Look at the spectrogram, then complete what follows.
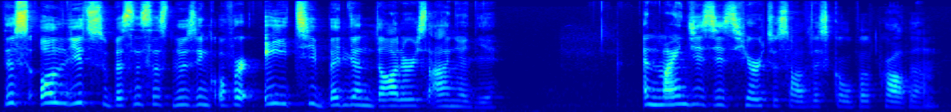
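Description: Young woman, from Lebanon, higher voice, measured, rehearsed pitch, lapel mic. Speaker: startup founder. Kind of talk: scripted pitch.

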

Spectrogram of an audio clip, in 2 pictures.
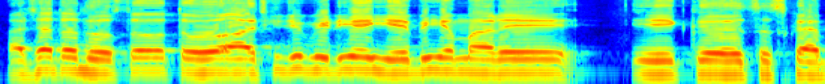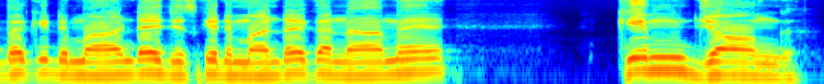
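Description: A man's voice: mid-range voice, fairly even intonation, normal speed, a little mellow, clear, resonant tone. A young man hosting a reaction video from a living room sofa, chatting and teasing casually. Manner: joking, teasing banter.

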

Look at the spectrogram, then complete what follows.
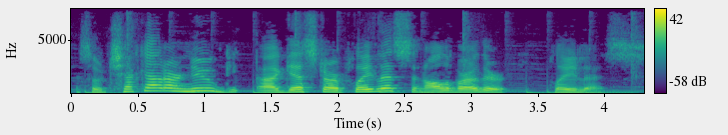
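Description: A man hosting a travel channel, explaining a playlist step by step in a relaxed way. His voice sits a little high, and soft music plays under it. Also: moderate pace, dull audio. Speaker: host. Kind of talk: interview and channel promo.

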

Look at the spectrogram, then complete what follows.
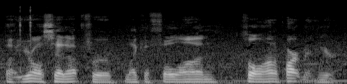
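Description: A man's voice: medium pitch, steady tone, fairly quick, darkish tone, slight background noise, low-quality recording. A man working as a real estate agent, talking casually and jokily through an unscripted walkthrough tour. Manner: folksy, offhand, jokey.

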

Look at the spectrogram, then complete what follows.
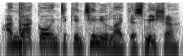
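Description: A man's voice: big pitch swings, normal speed, background noise, natural voice. Give me a furious, fed-up mother, voiced by a man who rants shrilly. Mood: ranting. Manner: shrill, exasperated ranting. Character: furious overwhelmed mother of two, woman.

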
